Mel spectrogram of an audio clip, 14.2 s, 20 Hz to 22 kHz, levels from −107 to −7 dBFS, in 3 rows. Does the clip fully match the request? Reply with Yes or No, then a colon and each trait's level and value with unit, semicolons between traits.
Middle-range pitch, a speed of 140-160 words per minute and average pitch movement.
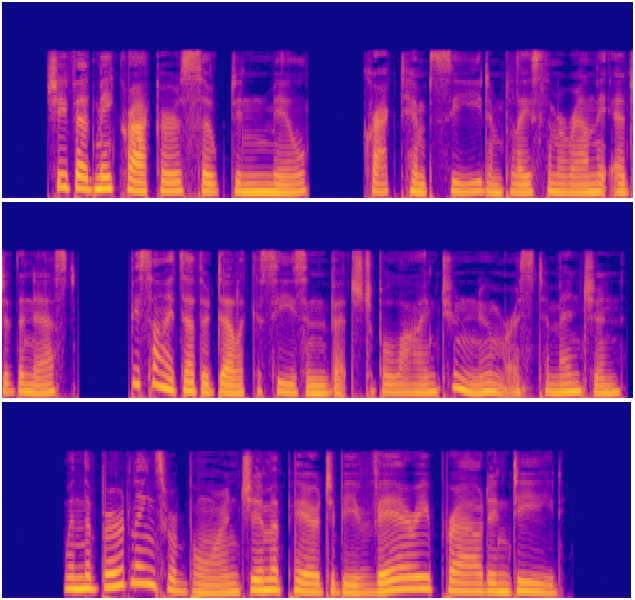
No: medium, 170 Hz; average, 180 wpm; average, 3.4 semitones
